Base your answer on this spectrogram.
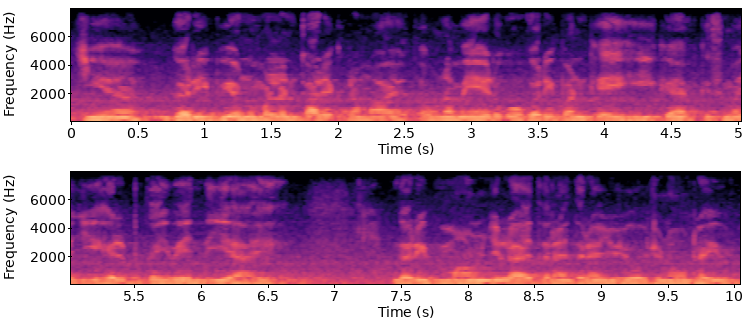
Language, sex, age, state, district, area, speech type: Sindhi, female, 60+, Rajasthan, Ajmer, urban, spontaneous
